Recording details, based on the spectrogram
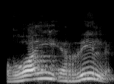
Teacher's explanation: র নিচে জের চিকন করে পড়তে হবে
